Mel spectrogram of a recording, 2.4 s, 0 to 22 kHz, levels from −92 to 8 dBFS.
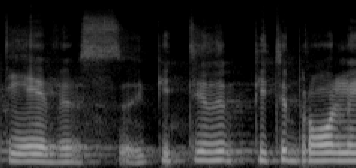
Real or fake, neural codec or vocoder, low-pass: fake; codec, 44.1 kHz, 7.8 kbps, DAC; 19.8 kHz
